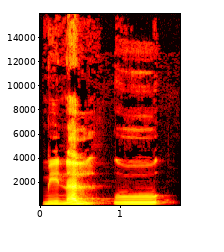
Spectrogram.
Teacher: واو ساکن سے پہلے پیش ہے اس لیے یہ واو مدہ مد اصلی ہے، دو حرکت کے برابر اس کو کھینچیں گے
